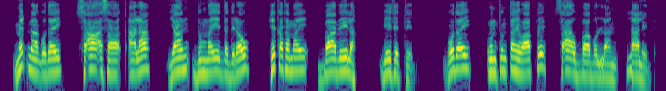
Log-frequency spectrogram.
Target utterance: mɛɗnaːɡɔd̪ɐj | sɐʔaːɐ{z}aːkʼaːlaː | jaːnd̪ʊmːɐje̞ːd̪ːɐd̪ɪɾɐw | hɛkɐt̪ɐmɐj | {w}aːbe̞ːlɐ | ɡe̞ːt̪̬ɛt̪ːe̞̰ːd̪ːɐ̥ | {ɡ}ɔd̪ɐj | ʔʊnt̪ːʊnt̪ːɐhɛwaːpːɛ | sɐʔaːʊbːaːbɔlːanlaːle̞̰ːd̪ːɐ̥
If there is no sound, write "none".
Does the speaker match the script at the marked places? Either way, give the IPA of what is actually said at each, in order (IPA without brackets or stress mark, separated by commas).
s, b, ɡ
